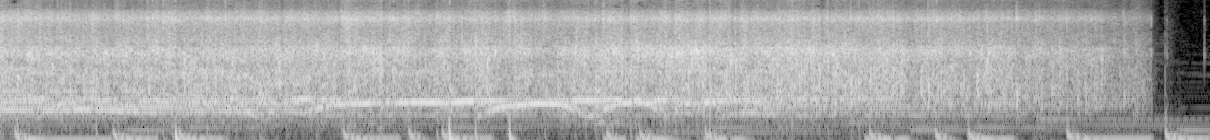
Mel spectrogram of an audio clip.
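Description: A sustained burst of applause, dense crackling claps at a steady loud level for about six seconds, with faint low thumps underneath, then cutting off abruptly at the end.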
